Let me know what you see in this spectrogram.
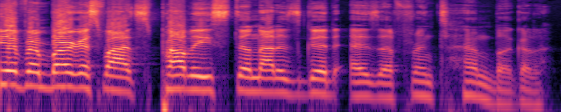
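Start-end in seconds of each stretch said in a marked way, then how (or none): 2.8-4.1 lightly attempted French accent; half-hearted go at a French accent; bad French accent. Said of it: "I can't do a French accent".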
